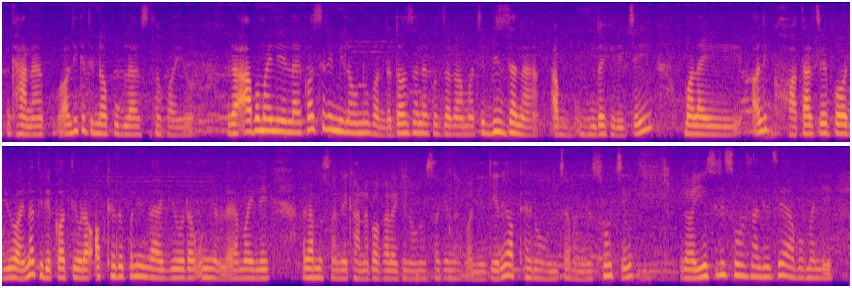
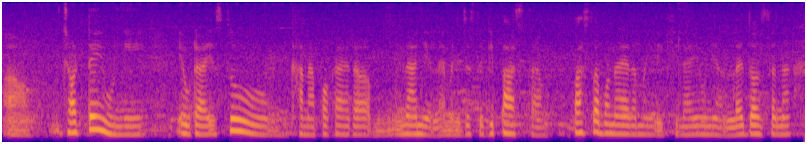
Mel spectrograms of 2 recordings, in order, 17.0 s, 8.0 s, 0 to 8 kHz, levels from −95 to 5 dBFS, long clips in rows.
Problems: none marked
